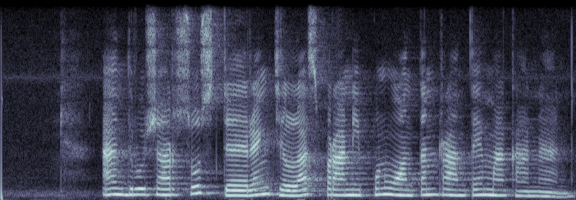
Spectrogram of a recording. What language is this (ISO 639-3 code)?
jav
